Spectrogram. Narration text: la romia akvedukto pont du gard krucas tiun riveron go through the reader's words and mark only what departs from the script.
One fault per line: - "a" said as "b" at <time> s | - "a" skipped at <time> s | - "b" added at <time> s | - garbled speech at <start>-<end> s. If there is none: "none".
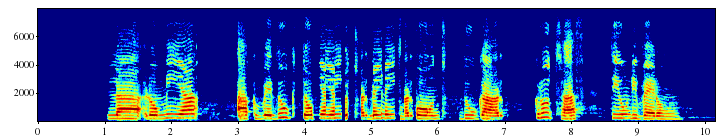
- garbled speech at 4.2-5.6 s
